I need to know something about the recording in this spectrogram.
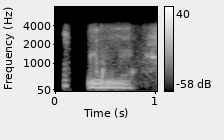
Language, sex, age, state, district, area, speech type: Manipuri, female, 60+, Manipur, Kangpokpi, urban, conversation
